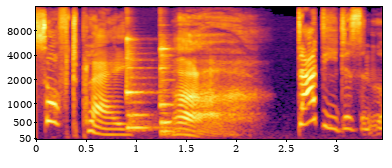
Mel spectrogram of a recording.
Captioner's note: sighs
